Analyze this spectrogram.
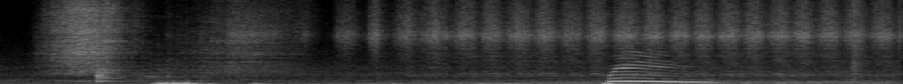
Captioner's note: beans rattling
